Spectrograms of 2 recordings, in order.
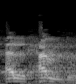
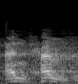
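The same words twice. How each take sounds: First: Said in the usual way. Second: الحمد said "an-hamd", ن for ل; faulty reading of الحمد, n replacing l; mispronounced ل. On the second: Shown as a demonstration. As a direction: say الحمد with n in the article. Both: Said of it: "تقرأ لحنا".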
